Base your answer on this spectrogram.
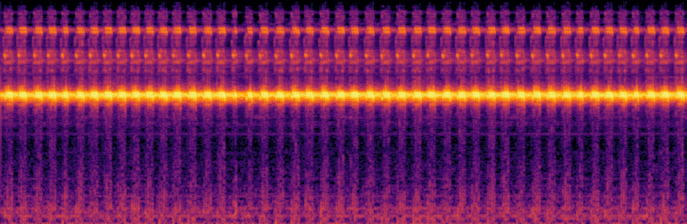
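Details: A cricket making loud noise in a room during the night: steady piercing high chirping, rapid pulses repeating around twice a second, constant and close.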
